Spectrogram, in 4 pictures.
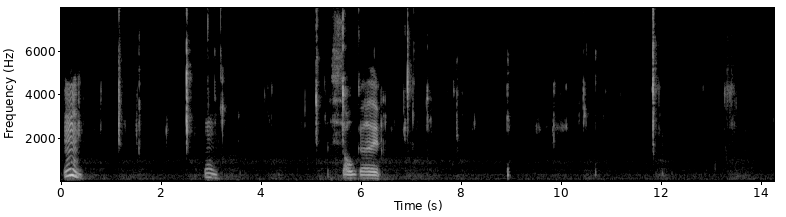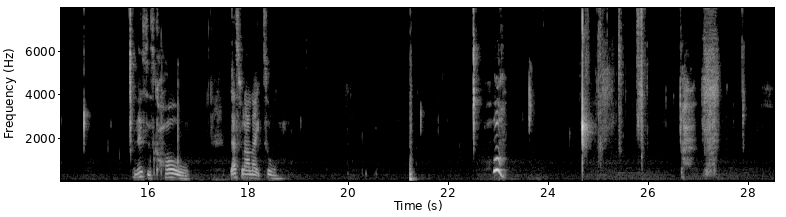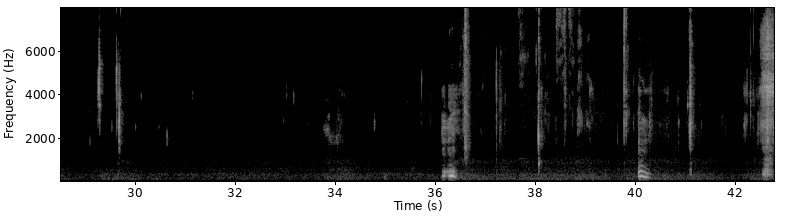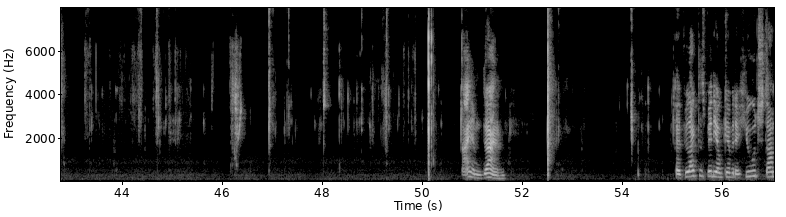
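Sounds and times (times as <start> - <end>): person chewing food: 0.7 - 5.4, 6.4 - 15.6, 19.0 - 22.6, 32.9 - 42.5, 43.2 - 46.0, 46.9 - 50.5, 51.8 - 55.0
wet mouth noises and lip smacks: 29.1 - 31.2, 53.8 - 54.9.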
